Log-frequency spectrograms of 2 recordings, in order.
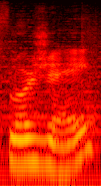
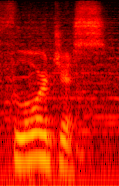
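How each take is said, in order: First: The ending does not sound like gorgeous. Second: The ending sounds like the word gorgeous. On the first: The speaker calls it wrong. "I have been pronouncing this Pokemon ... as Florges. But it's not" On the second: The speaker calls it right. "it's pronounced Florges ... like the word gorgeous"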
